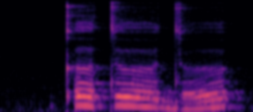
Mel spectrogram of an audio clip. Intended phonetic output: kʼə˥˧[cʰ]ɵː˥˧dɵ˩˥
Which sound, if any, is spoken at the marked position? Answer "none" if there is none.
t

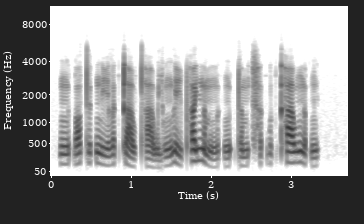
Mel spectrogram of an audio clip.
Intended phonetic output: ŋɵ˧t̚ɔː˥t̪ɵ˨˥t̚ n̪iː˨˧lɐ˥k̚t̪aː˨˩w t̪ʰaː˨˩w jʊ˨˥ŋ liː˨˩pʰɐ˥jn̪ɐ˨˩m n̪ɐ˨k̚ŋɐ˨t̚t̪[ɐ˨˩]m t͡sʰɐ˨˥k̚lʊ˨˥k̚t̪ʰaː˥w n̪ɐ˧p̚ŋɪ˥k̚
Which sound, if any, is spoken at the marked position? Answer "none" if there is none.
ɐ˨˥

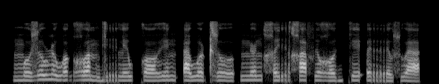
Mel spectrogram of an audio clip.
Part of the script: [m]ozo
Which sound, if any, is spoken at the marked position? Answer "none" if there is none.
m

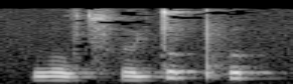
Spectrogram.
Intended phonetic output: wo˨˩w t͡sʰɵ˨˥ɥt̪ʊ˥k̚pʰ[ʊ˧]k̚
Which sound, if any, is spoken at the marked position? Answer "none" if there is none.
ʊ˥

